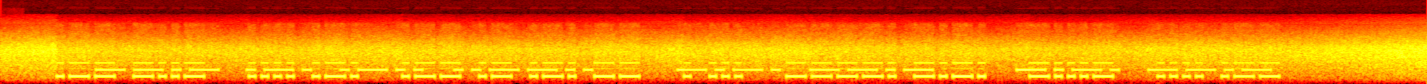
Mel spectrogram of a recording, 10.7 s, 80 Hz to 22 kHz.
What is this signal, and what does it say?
Morse code, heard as two keyed tones, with radio static. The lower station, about 25 wpm, 380 Hz: WX HR WARM ES 9C <BT> HW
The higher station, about 18 wpm, 700 Hz: QRL? CQ CQ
